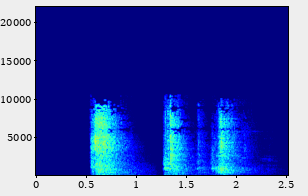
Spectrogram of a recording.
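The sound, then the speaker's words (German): A house front door is shut at a town square, giving three dull, heavy thuds in quick succession, each trailing off with a short fading tail. “Am Ägidienplatz schließt ein dicker Mann die Haustür zu.”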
